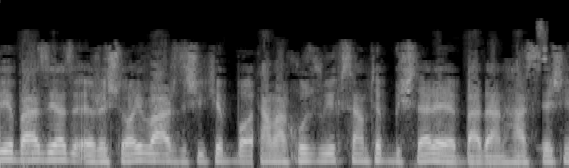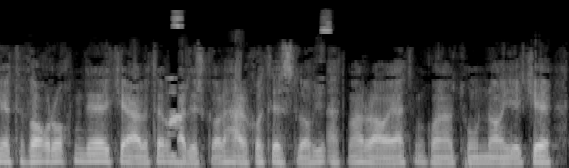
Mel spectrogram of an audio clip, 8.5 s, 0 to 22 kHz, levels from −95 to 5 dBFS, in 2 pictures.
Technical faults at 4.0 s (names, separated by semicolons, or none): corrupt frame decoded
